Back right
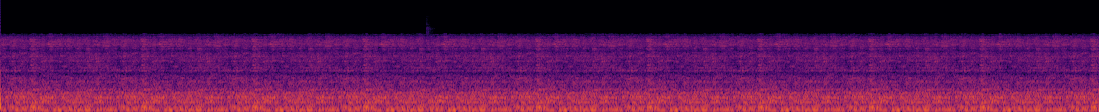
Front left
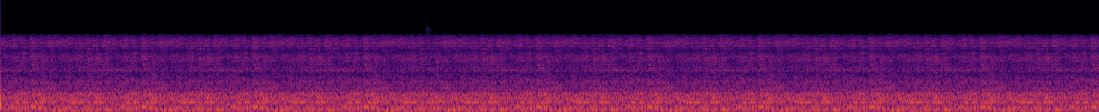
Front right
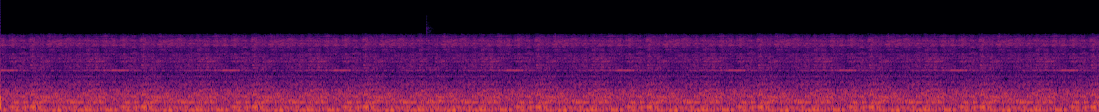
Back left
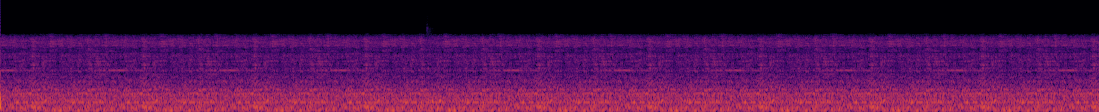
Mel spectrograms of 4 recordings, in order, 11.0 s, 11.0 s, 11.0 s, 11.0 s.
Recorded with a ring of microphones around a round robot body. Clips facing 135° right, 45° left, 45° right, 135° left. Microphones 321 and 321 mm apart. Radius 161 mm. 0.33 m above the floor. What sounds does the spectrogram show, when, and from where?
0.0 s an engine running: 25° right, 1.2 m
